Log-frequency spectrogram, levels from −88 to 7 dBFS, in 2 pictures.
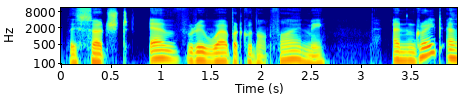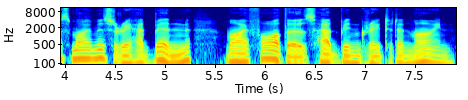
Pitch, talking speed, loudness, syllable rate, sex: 115 Hz, 165 wpm, -21 LUFS, 4.7 syllables/s, male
